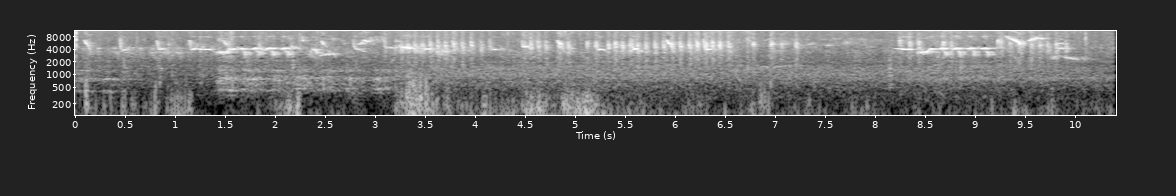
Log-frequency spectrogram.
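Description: Small birds chirping, with a quick high trill twice. Under them come low thumps and rustling, loudest a few seconds in.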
